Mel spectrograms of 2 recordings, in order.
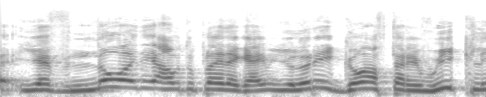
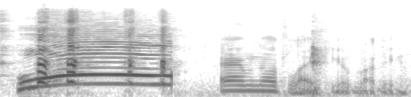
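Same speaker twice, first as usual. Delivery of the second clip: mocking taunt; 12 semitones higher, 4 dB louder, slower than usual.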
